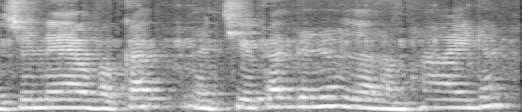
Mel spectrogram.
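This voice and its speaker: Over noticeable background noise and audible room echo, a woman speaks at a medium pitch in a flat, monotone way. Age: younger than guest. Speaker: interviewer. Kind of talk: oral history interview. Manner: formal, polite.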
